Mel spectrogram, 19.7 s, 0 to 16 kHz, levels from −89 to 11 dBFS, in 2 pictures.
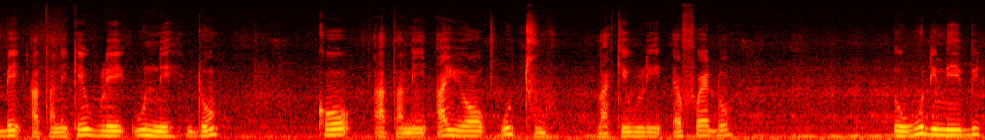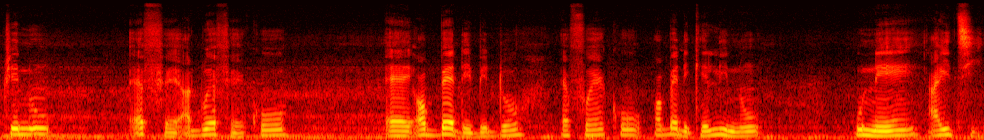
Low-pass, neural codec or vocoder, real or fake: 14.4 kHz; vocoder, 44.1 kHz, 128 mel bands every 512 samples, BigVGAN v2; fake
